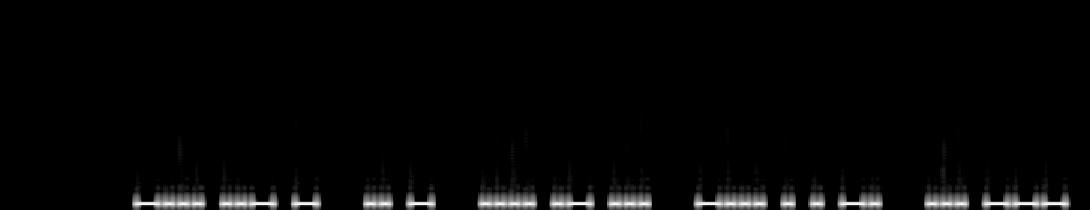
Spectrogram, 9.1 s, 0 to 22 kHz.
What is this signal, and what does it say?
Morse code, heard as a keyed tone, about 20 wpm, 700 Hz. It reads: BUT IT HAS BEEN SO
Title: Sentences from Top 100 Words 20wpm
